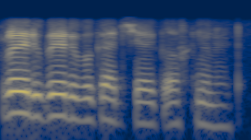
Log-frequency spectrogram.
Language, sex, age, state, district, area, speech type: Kashmiri, male, 18-30, Jammu and Kashmir, Kupwara, rural, conversation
